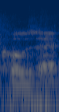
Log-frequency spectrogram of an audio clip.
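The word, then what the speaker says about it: козак: that we brothers are of kozak kin meaning cossack as we pronounce it so that's the answer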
